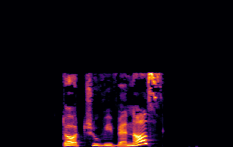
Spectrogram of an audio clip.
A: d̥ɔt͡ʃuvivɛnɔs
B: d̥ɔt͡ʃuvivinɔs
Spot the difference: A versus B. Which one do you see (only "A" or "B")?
A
